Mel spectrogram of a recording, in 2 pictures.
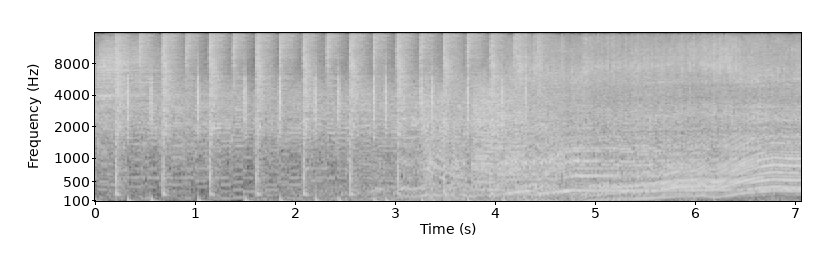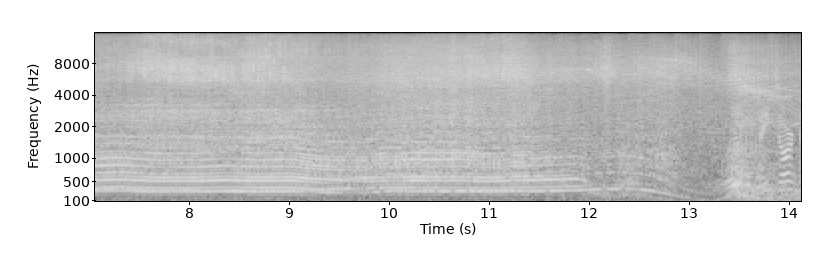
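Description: Drag racing machines on a strip snap through rapid staccato revving, then launch into a long, loud sustained engine howl that rises in pitch and fades away near the end, with people talking faintly underneath.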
